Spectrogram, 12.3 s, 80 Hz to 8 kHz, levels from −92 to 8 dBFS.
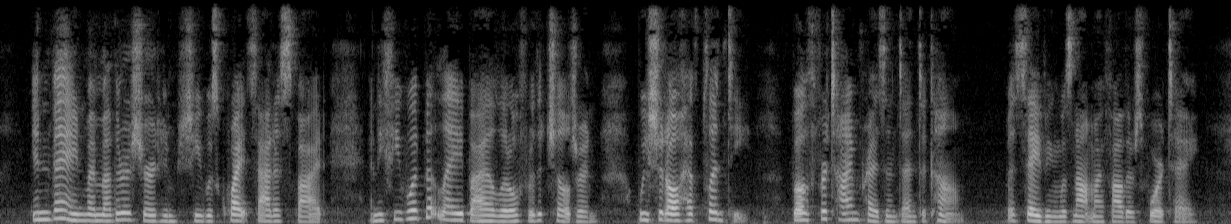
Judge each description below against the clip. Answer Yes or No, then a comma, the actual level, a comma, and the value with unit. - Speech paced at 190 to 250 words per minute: Yes, average, 200 wpm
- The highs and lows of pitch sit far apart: No, average, 3.8 semitones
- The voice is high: Yes, high, 210 Hz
